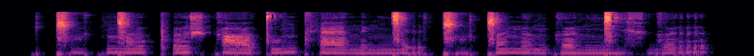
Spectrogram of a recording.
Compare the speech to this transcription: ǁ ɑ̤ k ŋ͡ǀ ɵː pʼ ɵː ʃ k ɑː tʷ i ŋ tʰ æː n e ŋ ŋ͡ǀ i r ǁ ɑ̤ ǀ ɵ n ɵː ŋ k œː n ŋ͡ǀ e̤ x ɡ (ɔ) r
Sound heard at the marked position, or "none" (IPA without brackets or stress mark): ɵ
